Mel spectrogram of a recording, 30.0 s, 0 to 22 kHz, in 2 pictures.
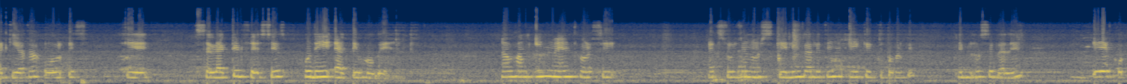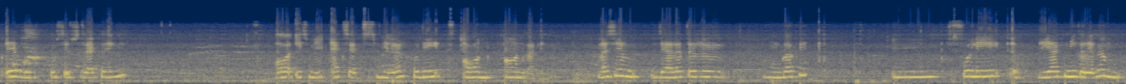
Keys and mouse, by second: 17.2 alt+click, 19.9 click, 21.9 KP_6, 22.2 KP_6, 22.6-23.4 KP_6, 25.2 KP_6, 25.7 ctrl+KP_6, 25.8 ctrl+KP_6, 25.9 ctrl+KP_6, 26.4 KP_Add, 26.5 KP_Add, 26.7-27.4 KP_Add, 28.1-29.8 ctrl+KP_6.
